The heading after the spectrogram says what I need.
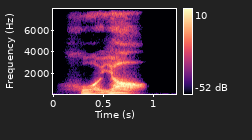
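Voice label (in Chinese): "火药", Mandarin Chinese; HSK6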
